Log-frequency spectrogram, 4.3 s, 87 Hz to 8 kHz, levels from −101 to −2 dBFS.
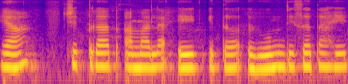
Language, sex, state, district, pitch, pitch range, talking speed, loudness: Marathi, female, Maharashtra, Gondia, 225 Hz, 215-230 Hz, 110 wpm, -15 LUFS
